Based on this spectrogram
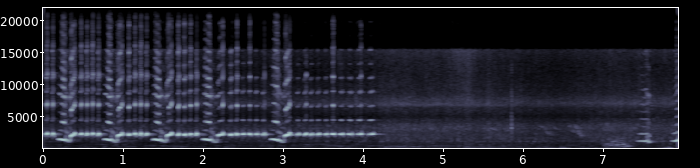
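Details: Daytime white-rumped shama song in the trotol style, used as a master to get other shamas singing: a rapid run of identical bright whistles, each dipping then leveling, repeated about twice a second, followed by a quiet pause and soft rising notes.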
